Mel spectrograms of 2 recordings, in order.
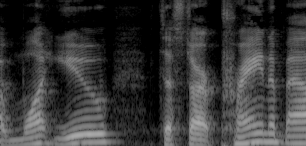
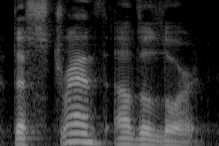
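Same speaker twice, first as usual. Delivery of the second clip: slow, softer repeat, almost to oneself; soft echo; 3 semitones lower, 7 dB quieter than usual. Pretend. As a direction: let it fall away into a hushed echo. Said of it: "no, you will say".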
